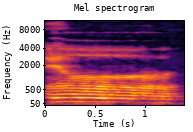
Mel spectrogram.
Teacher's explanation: air comes from the sides, from the lateral sides of the tongue. When you pronounce the L, you say L, and the air comes from these 2 holes that are made between the tip of the tongue and the alveolar ridge. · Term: lateral sounds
